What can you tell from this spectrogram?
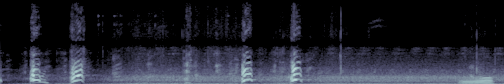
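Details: Excited Cocker Spaniel running about, giving sharp, high yelping barks in two pairs, each pair about half a second apart, over steady outdoor rumble, with a person talking and laughing nearby.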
